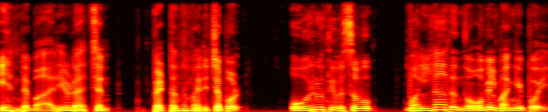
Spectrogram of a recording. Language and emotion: Malayalam, sad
